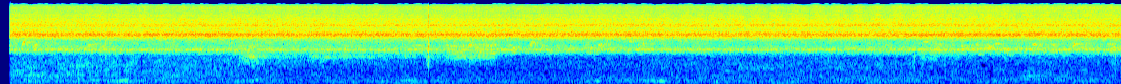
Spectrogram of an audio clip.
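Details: Cicadas on a morning in Phuket, a loud, steady high-pitched drone that holds without a break, with a band near the top of the range and a lower band beneath.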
